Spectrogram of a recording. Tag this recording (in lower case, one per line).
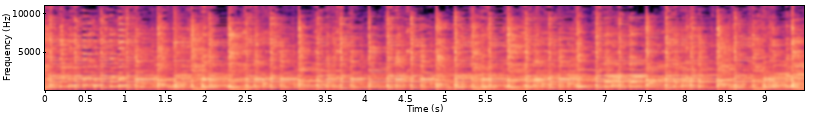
playing banjo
